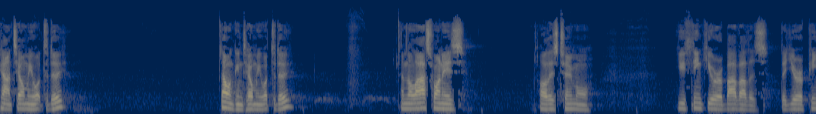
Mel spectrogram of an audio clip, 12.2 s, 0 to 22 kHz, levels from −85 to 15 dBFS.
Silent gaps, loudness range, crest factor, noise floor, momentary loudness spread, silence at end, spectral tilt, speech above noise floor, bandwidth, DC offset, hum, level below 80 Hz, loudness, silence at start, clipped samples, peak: none; 5 LU; 24 dB; -74 dBFS; 13 LU; 0 s; -3 dB/octave; 44 dB; 16.5 kHz; under 0.1%; none; -72 dBFS; -30 LUFS; 0 s; under 0.1%; -10 dBFS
